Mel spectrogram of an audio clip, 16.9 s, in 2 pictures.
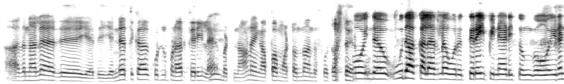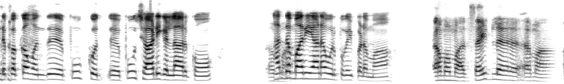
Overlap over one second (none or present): none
